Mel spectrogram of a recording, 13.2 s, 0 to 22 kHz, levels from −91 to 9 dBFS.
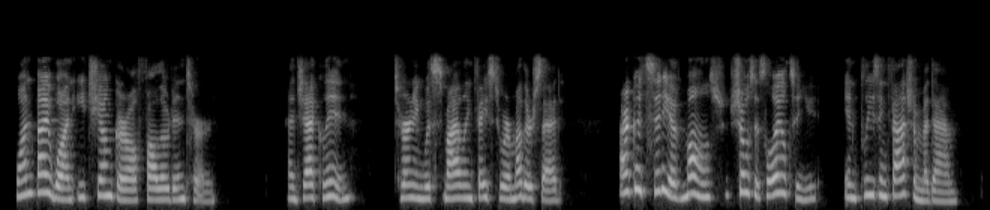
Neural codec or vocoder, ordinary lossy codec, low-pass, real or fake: none; Opus, 24 kbps; 7.2 kHz; real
